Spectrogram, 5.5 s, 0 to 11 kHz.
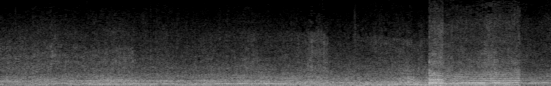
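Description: BMW and Porsche GT3 race cars in a sim racing game at the Nürburgring, engines droning steadily at moderate volume with a shifting pitch and a brief louder surge near the end.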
